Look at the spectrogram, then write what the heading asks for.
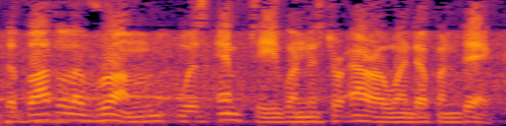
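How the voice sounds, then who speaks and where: An actor playing the narrator who recalls a sea adventure, in scripted storytelling style. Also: male voice, medium pitch, brisk, very noisy, close to an everyday voice. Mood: reflective. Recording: old film soundtrack under music.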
